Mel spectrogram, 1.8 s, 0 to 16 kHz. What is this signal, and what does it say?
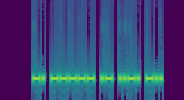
Morse code, heard as a keyed tone, about 53 wpm, 700 Hz. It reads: N0AFD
